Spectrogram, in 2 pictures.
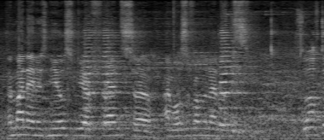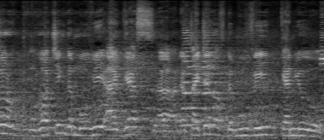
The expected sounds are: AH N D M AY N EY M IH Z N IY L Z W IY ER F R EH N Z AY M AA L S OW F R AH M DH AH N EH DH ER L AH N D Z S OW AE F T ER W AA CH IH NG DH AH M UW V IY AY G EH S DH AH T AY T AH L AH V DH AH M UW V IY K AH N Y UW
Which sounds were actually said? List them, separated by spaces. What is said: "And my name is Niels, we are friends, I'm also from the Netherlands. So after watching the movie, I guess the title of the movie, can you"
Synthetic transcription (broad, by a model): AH M AY N EY M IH S N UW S W IY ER F R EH N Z AY M AA L S OW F R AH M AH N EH ER N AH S S OW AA F T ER W AA CH IH NG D AH M UW V IY AY G EH S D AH T AY T AH L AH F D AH M UW V IY K AH N Y UW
